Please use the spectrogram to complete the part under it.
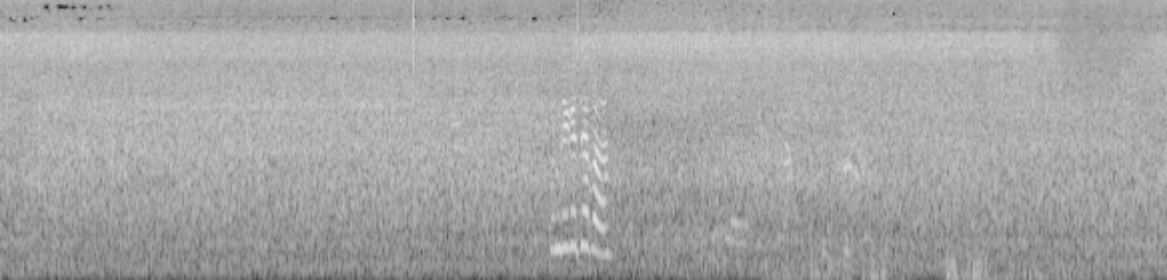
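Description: Water splashes steadily down a rocky waterfall.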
